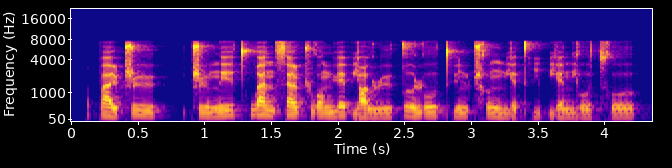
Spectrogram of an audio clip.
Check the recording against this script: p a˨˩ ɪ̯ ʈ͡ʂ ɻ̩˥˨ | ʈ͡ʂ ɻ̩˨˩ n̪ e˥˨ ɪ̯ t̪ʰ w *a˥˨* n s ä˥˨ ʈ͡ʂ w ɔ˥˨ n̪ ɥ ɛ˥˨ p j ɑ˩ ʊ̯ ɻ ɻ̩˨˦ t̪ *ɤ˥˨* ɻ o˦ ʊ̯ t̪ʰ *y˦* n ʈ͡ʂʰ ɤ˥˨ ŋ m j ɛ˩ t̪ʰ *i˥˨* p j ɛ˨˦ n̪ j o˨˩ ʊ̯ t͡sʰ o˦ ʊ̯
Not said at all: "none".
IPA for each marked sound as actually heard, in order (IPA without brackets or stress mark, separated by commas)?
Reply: a˥˨, ɤ˦, y˦, i˥˨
